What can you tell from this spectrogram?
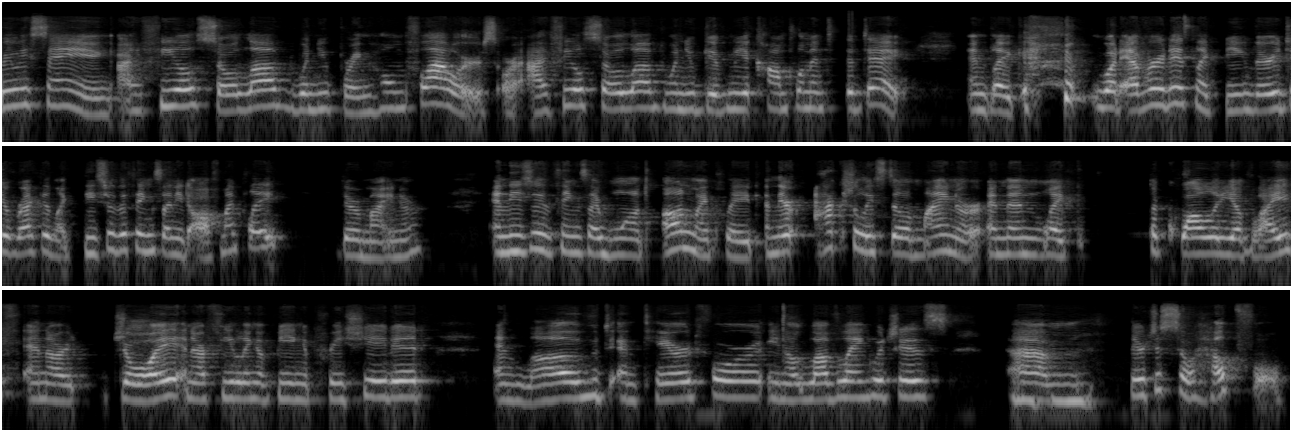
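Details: Adult woman speaking; normal voice.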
